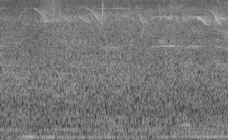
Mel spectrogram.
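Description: A steady low engine hum, with faint voices.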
